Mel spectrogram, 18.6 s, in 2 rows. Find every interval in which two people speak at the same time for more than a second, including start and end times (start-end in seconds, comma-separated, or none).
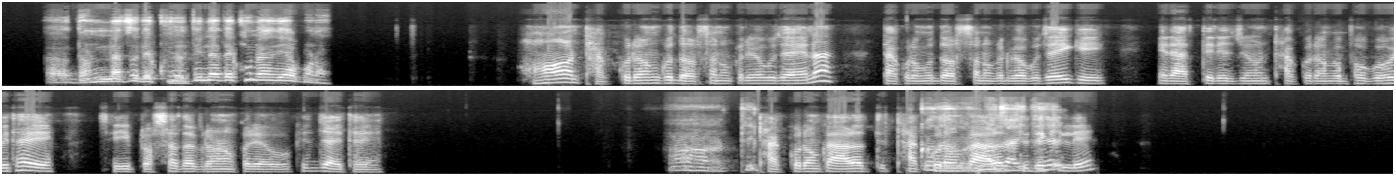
14.3-16.4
